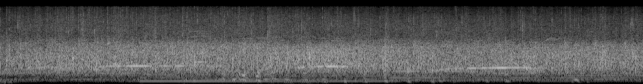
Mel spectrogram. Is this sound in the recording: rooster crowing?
no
